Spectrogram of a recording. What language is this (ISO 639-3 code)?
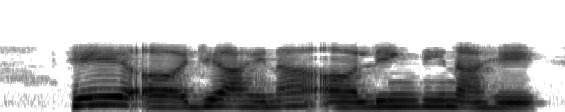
mar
